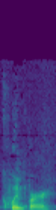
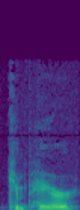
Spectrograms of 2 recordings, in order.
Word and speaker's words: Quimper: Okay, we had talked about in the last podcast buying a huge lot of what we called Quimper, but people told us it was called Kimper.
